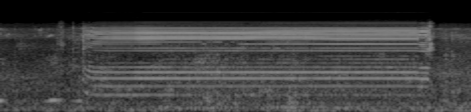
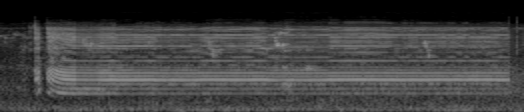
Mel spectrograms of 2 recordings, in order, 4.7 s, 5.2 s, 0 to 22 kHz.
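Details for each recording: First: Thai GM8999 transformer (low output, switch fails often) measuring 125 V with a bulb load, before replacing the 2 µF capacitor with a 104: steady even high-pitched buzz, normal transformer sound. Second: GM8999 transformer with low output and failing switch, fitted with a 2 µF capacitor instead of original 104 (0.1 µF): steady harsh high-pitched buzz; wrong capacitor makes transformer sing, restoring 104 quiets it.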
